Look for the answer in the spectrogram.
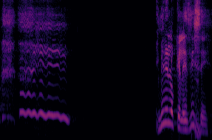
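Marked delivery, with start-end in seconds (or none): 0.0-1.4 high squeaky scared ay; frightened yelp. Acted. Mocking the frightened disciples, high fearful yelp. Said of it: "andaban como".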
